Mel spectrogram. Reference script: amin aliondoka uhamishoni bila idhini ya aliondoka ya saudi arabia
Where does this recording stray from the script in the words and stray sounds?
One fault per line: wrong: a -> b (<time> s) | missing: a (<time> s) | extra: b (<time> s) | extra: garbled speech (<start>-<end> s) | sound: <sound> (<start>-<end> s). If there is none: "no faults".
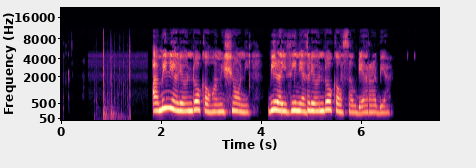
sound: squeak (0.7-1.4 s)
